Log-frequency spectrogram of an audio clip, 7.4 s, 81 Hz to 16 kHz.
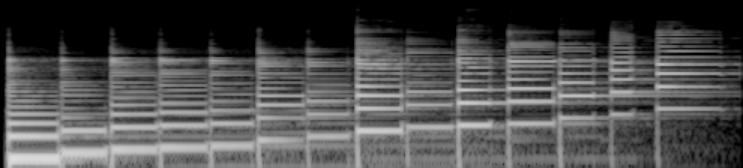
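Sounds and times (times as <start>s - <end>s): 
blues scale in A: 0.1s - 7.4s.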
